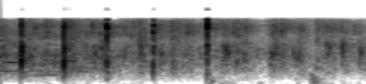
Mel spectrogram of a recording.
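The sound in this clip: A church audience claps hands in praise with a steady, quick beat of about four claps per second. The claps are fairly soft and even throughout.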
